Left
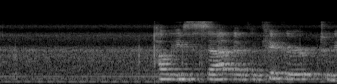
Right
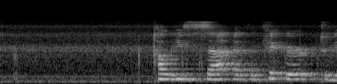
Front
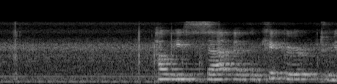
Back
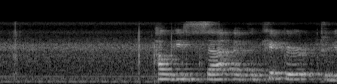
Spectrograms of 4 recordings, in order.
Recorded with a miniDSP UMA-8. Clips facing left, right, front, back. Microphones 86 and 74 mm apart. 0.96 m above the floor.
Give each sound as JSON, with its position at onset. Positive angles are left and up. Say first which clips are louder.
{"t": 1.6, "sound": "a woman speaking", "louder": "right 5 dB, even", "azimuth_deg": -115, "distance_m": 0.6}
